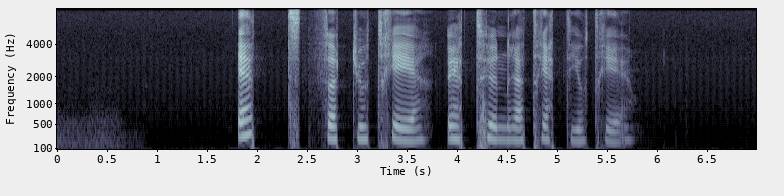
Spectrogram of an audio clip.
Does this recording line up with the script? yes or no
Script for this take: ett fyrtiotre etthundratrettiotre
yes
